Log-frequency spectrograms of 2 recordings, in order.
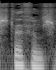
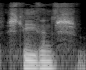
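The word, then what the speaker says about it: Stephens: Vaak wordt het ook uitgesproken als Stevens, maar ze zeggen in het Engels Stevens bij PH in dit geval.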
